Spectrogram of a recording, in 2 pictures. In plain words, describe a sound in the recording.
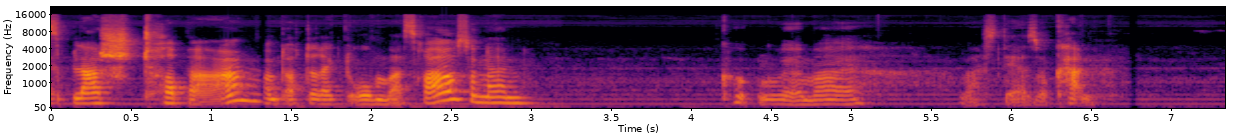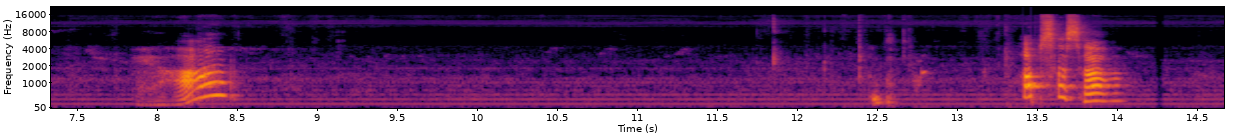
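A woman talks calmly and close by, in short bursts with pauses.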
